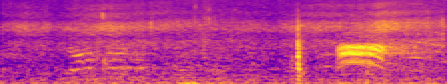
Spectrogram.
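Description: A crow caws once near the end, just after a single sharp click.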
